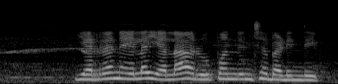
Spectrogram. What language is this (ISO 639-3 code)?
tel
